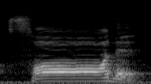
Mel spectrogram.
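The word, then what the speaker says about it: صاد: সয়াদ আর দোয়া না সদ সোজা উঠে যাবে সদ আর তনাও নাই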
